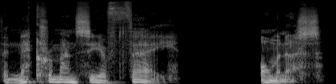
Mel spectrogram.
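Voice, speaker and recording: A man voicing a wary, wry adventurer hero in a video game, with a husky voice and terse, theatrical delivery. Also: deep voice, a little slow, dry recording, clean studio sound. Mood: watchful. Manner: terse, theatrical, emphatic on incantations. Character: young-adult male adventurer hero, alert, wry, chanting spells. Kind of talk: video game character barks and spell incantations.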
